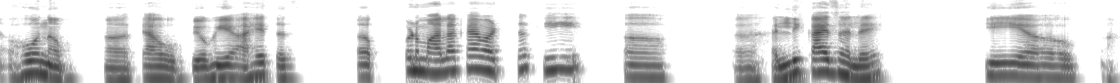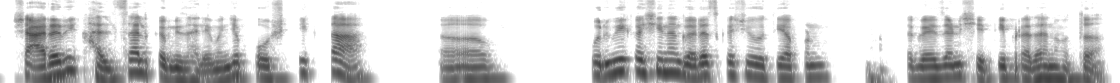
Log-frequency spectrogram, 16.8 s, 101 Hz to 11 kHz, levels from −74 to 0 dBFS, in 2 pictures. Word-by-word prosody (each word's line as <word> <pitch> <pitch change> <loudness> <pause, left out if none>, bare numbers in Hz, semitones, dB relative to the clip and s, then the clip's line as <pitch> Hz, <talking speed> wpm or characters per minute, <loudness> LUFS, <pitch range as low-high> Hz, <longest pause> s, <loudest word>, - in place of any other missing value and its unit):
हो 175 +3 +3
ना, 155 -5 +4 0.4
अ, 115 -1 -2
त्या 130 -1 +1
उपयोगी 125 +4 +1
आहेतच. 135 -1 -1 0.8
पण 210 0 +3
मला 190 +1 +4
काय 230 +2 +1
वाटतं 210 +1 0
की 225 -3 -4 0.5
अ, 145 - -7 0.8
अ, 115 - -12 0.2
हल्ली 140 +9 +4
काय 195 0 +7
झाले 155 -8 +3
की 155 +5 -5
अ, 145 -1 +1 0.7
शारीरिक 165 +12 +5
हालचाल 125 +10 +1
कमी 120 -4 +3
झाली, 110 -3 -1
म्हणजे 115 +9 +1
पौष्टिकता 135 +9 -1 0.7
अ, 120 - -9 1.1
पूर्वी 160 +5 +3
कशी 190 0 +1
ना 185 - +3
गरज 155 +2 +2
कशी 160 0 -3
होती, 140 -2 -1
आपण 135 +2 -2 0.3
सगळेजण 130 +5 -1
शेतीप्रधान 130 -1 0
होतं. 125 0 -2
140 Hz, 125 wpm, -26 LUFS, 125-180 Hz, 1.1 s, काय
